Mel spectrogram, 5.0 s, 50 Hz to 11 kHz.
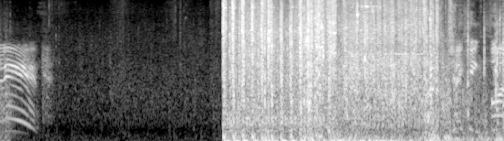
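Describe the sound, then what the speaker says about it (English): Rapid automatic gunfire in Call of Duty Modern Warfare 2 on PS5 erupts loud and dense after a near-silent opening with a brief chirp, continuing as a sustained volley of close shots. "I'm taking fire!"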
